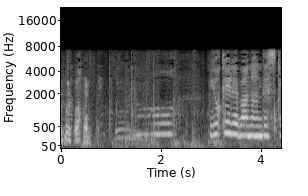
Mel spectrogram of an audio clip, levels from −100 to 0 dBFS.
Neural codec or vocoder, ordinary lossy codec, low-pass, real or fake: none; none; 7.2 kHz; real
